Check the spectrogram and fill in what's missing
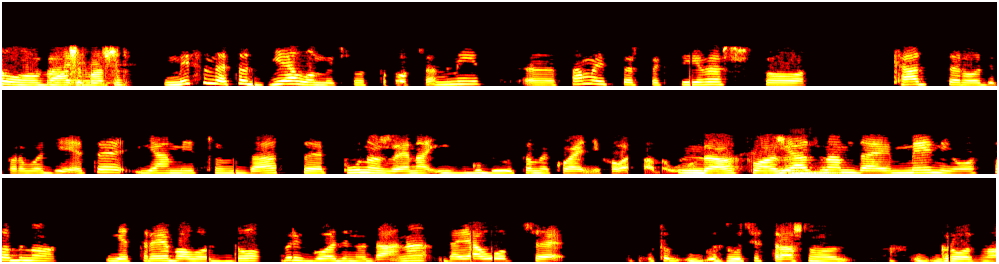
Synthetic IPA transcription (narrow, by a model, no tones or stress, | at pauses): oʋajʒ | mislˠimd̪aje̞t̪o̞ːd̪je̞lˠo̞mit͡ʃno̞t̪o̞t͡ʃanmiːt̪ː | samo̞ispe̞ɾspe̞kt̪iːʋe̞ʃt̪o̞ | kad̪se̞ɾo̞d̪ipr̩ʋo̞d̪je̞ːt̪e̞jaːmislimd̪ase̞punoʒe̞naʔizɡubiut̪o̞me̞ko̞jajeɲixo̞ʋa̰sa̰d̪a̰ṵd̪aslaʒjaːznaːmd̪aje̞me̞nio̞so̞bno̞ | jet̪ɾe̞ːbalo̞d̪o̞bɾixɡo̞d̪inud̪a̰ːnad̪ajaːuop̚t͡ʃe̞ | ut̪ozʋuːt͡ʃist̪ɾaːʃno | ɡɾo̞ːzno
